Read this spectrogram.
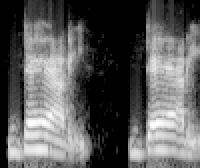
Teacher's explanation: where I come from it would be more like Daddy Daddy it'd be real like wide and um slow here it's it's really tight and fast I worked at a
